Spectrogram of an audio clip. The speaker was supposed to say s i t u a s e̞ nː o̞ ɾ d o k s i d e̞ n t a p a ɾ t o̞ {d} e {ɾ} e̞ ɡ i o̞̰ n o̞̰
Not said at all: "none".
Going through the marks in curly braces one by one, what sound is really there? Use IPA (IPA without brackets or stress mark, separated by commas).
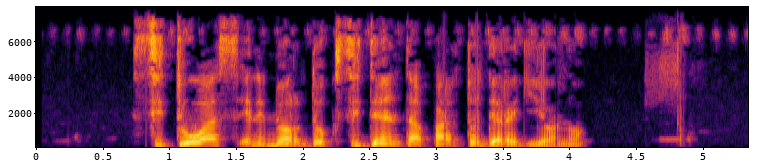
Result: d, ɾ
